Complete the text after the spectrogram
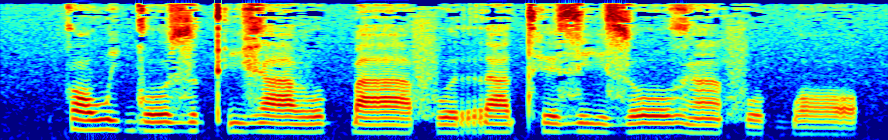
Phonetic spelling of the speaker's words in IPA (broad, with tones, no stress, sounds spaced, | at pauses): k ɔ˦ w i˨ ɡ oː˨ z ʊ˨ kʼ i˨ ɣ aː˨ β o˨ k͡p aː˨ f ʊ˨ r a˦ tʰ ɪ˦ z i˦˨ z oː˦ ɣ ã˨ f o˨ ɡ͡b ɔ˨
